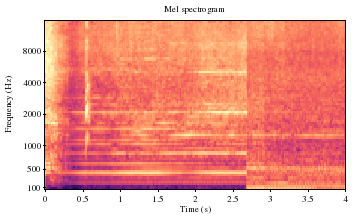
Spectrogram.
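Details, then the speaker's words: Yard Machines MTD 21-inch mower, 140cc engine with automatic choke, about 5 years old and sat unused, heard before its tune-up: a single pull fires it into an even, quick putter; healthy start and run. "So anyway, isn't that lovely? It started right up. And one pull."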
